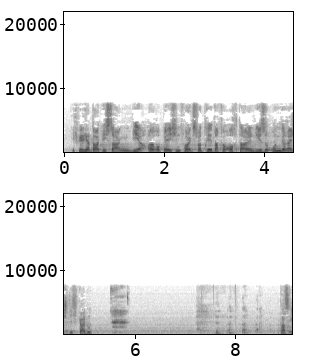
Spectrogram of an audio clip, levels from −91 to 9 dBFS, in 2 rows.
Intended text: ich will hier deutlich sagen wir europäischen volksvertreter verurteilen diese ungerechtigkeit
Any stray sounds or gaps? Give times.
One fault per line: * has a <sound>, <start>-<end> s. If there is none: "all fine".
* has a laugh, 5.5-5.9 s
* has a laugh, 7.2-8.7 s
